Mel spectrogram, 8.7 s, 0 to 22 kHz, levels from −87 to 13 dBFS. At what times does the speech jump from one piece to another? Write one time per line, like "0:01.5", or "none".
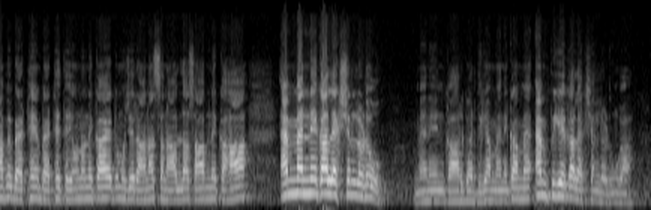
none

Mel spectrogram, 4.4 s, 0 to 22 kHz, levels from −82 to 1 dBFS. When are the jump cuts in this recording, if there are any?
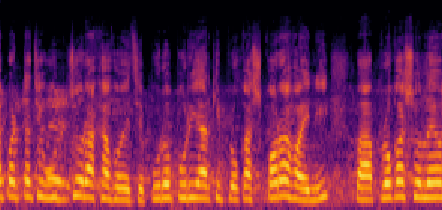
none

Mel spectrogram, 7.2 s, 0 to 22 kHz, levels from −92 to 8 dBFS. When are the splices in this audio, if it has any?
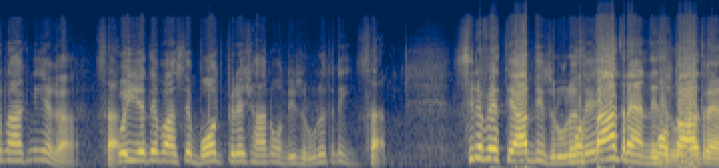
none

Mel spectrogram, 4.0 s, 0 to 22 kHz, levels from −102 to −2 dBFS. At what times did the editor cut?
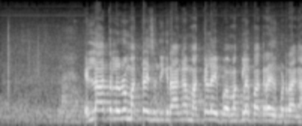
0:00.9

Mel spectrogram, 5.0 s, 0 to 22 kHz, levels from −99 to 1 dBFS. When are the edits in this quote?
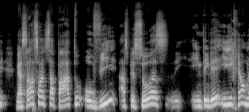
none

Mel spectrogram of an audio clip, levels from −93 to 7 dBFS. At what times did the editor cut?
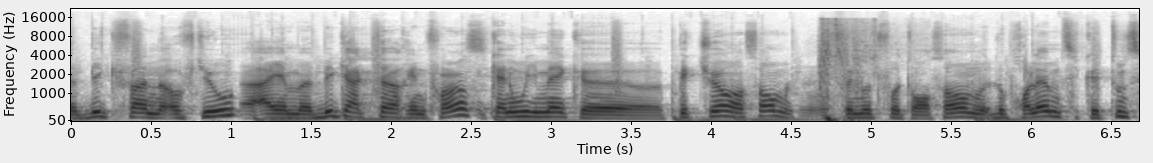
0:02.6
0:05.8

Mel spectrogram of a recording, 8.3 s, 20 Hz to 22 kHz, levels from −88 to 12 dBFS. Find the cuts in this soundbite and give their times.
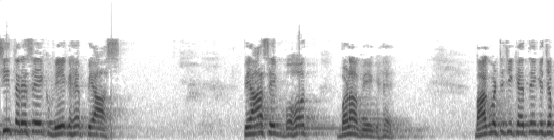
0:01.6

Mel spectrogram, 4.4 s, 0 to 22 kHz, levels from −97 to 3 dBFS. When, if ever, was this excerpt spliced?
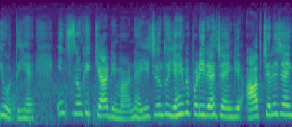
none

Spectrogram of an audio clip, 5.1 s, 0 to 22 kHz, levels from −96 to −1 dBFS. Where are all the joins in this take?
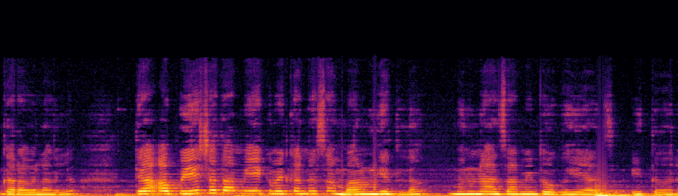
none

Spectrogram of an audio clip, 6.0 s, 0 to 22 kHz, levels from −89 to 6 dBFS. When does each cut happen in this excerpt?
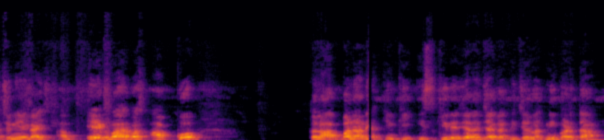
0:03.8

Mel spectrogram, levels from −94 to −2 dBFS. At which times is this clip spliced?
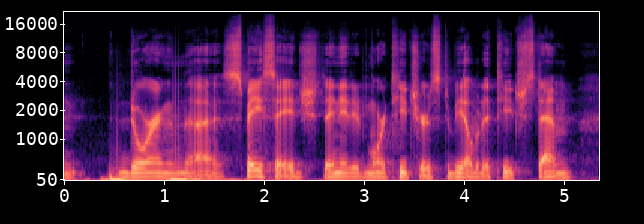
none

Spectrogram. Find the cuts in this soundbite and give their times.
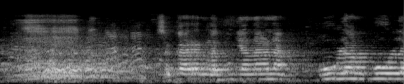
none

